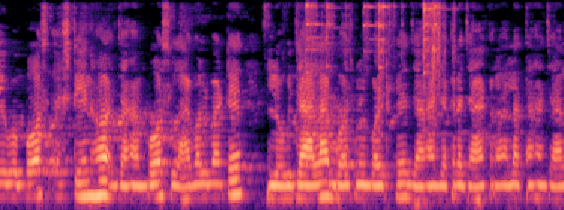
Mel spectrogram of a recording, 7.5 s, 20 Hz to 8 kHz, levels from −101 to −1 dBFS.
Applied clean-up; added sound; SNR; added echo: classical method WPE with log-MMSE.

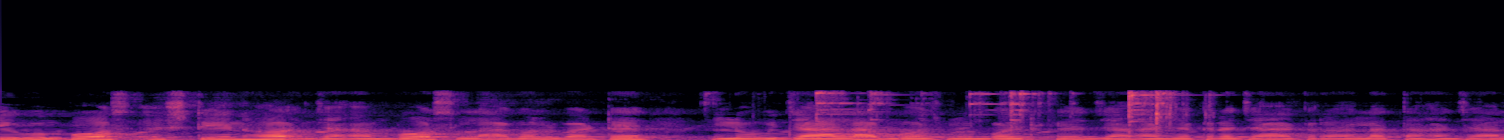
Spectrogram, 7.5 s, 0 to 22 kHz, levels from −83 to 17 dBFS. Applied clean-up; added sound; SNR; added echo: none; Cutlery, silverware; 12 dB; reverberation time 2.0 s.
